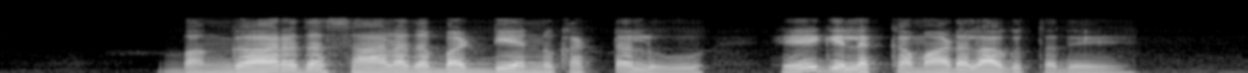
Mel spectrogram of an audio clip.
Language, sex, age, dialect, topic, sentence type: Kannada, male, 31-35, Coastal/Dakshin, banking, question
